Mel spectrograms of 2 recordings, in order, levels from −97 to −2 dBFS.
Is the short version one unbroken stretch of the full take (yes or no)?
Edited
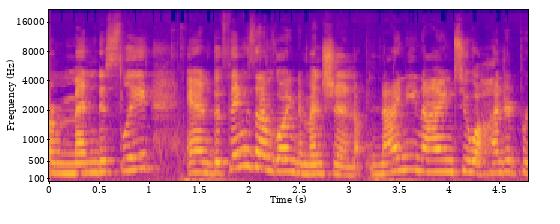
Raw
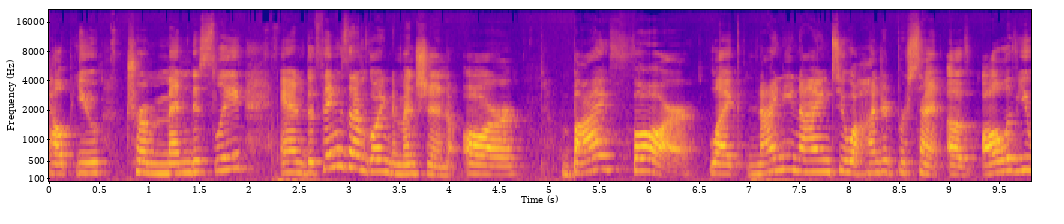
no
